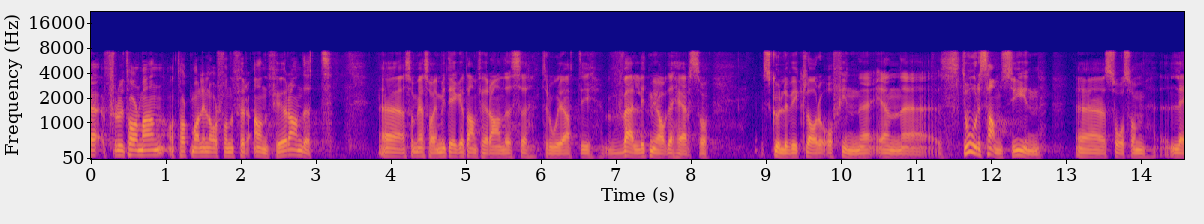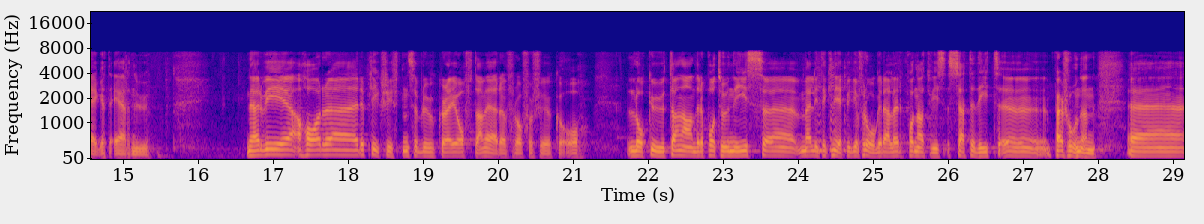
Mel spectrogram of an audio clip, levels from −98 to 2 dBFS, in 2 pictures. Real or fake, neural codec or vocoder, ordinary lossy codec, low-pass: real; none; none; 7.2 kHz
